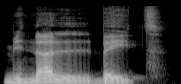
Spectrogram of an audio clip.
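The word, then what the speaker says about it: مِنَ الْبَيْتِ: Pour éviter cette coupure, le soukoun va se transformer en fatha. Comme ici. Kharaja min al-bayt. Kharaja min al-bayt. C'est plus fluide.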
